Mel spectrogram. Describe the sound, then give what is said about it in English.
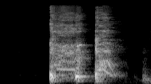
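Coughing: three harsh coughs in quick succession, followed by a fainter, shorter one after a brief pause. No speech. “Sorry for the coughs once again.”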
